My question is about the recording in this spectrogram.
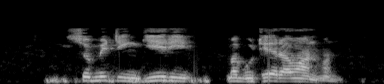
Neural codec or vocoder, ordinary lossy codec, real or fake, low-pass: none; MP3, 32 kbps; real; 5.4 kHz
